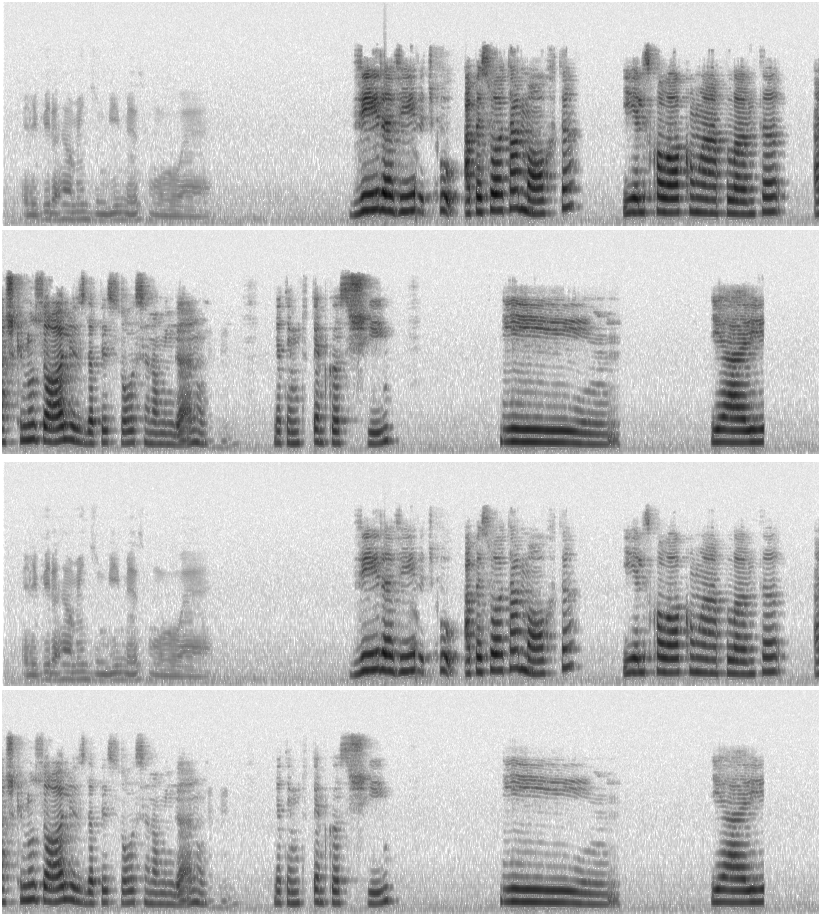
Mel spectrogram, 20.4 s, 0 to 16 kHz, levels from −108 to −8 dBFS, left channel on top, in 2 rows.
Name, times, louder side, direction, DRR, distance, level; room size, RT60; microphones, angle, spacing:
voice 1, 0.2-2.7 5.1-5.4 12.8-13.2, right 1 dB, 25° right, 7.5 m, -53 dB
voice 2, 4.3-7.2 7.8-9.8 10.1-12.8 13.6-15.1 16.4-17.9 19.1-19.7, left 4 dB, 50° left, 0.7 m, -26 dB
head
